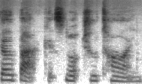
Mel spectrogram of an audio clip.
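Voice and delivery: ordinary talk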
